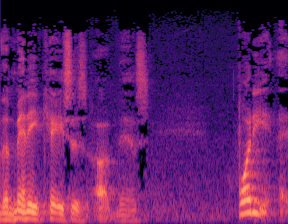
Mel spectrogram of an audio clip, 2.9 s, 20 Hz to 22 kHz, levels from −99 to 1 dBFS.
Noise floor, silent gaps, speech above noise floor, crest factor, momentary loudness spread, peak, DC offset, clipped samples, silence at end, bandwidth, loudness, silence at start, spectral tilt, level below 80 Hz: -51 dBFS; none; 27 dB; 20 dB; 15 LU; -6 dBFS; under 0.1%; under 0.1%; 0 s; 15.5 kHz; -24 LUFS; 0 s; -5 dB/octave; -62 dBFS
